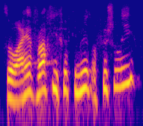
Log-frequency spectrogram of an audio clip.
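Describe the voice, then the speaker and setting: German man with an accent, speaking English, meetup tech speaker, slightly high, warm dry voice, casual and halting. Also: lively intonation, husky, no echo, lo-fi sound. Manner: loose, searching delivery with frequent ums and restarts. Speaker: conference speaker.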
